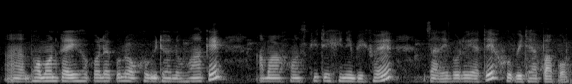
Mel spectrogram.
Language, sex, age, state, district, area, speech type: Assamese, female, 45-60, Assam, Kamrup Metropolitan, urban, spontaneous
